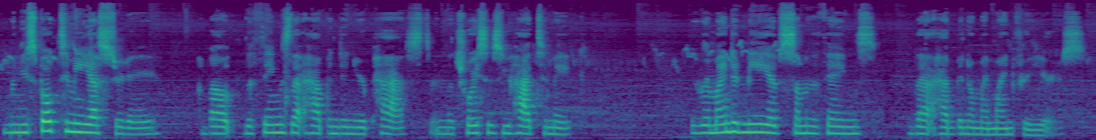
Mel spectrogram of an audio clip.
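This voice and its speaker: In this audio drama clip, a woman plays Nicole, a guarded, troubled young woman who comes across as awkward and wary. Her medium-pitched, slightly dark voice stays steady at a moderate pace and sounds close to everyday speech. She delivers her guarded, confessional lines hesitantly and plainly, in a naturalistic amateur style.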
